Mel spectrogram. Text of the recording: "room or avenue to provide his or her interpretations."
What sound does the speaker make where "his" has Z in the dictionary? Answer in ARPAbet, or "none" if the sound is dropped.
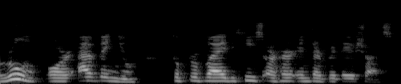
S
